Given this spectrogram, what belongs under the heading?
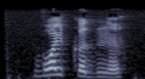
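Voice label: "волькӧдны", Komi, female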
